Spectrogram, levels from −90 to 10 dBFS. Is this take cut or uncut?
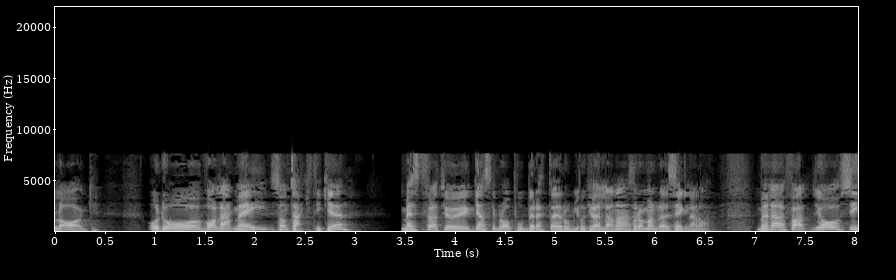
cut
